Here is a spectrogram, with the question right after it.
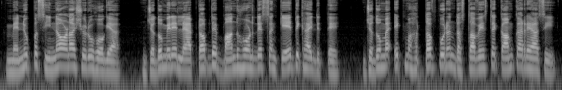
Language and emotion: Punjabi, fearful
